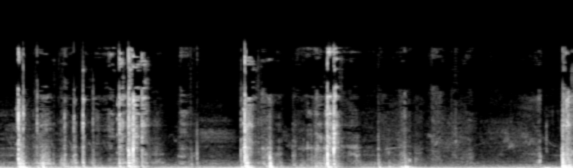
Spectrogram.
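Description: Sharp clicks and light metallic rattles of a storage box being handled, unlatched and opened, in a quick irregular series through the first two and a half seconds.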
